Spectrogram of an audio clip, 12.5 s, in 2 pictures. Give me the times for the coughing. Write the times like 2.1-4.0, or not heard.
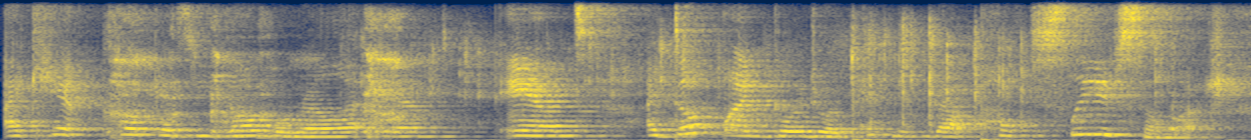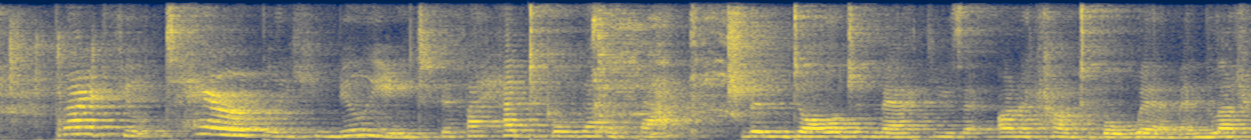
0.5-2.0, 6.0-6.5, 9.2-10.0.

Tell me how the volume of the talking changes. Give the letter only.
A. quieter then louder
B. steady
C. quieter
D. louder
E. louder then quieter
B.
